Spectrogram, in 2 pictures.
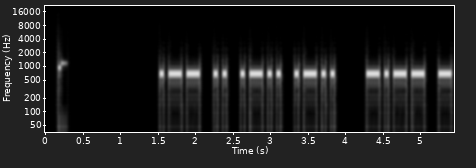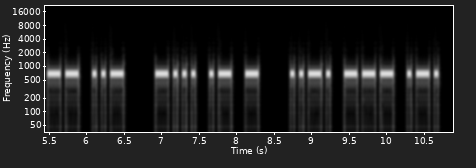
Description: Morse code, heard as a keyed tone, about 20 wpm, 700 Hz. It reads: WILL YOU BAT FOR
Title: Sentences from Top 1500 Words 20wpm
